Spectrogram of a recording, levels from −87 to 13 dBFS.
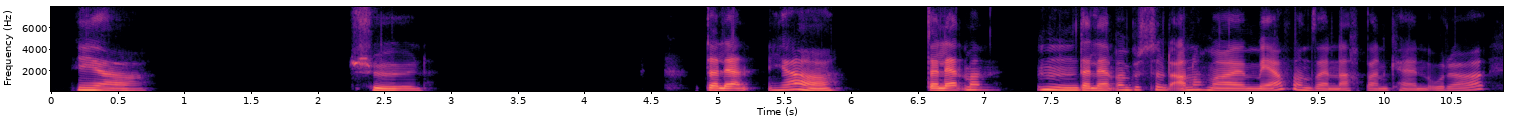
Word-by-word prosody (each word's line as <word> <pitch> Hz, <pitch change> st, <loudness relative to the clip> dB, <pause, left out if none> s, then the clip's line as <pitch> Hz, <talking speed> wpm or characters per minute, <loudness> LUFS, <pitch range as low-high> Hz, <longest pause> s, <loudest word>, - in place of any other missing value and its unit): Ja. 185 Hz, -6 st, +1 dB, 1.5 s
Schön. 175 Hz, -3 st, 0 dB, 2.1 s
Da 205 Hz, -, +7 dB
lernt 190 Hz, -1 st, +5 dB
ja. 205 Hz, -5 st, +2 dB, 0.6 s
Da 195 Hz, -, +5 dB
lernt 205 Hz, +4 st, +5 dB
man 240 Hz, -1 st, -2 dB, 0.3 s
mhm, 240 Hz, -5 st, +3 dB
da 210 Hz, -, +3 dB
lernt 195 Hz, 0 st, +2 dB
man 225 Hz, -1 st, -1 dB
bestimmt 240 Hz, 0 st, -6 dB
auch -, -, +2 dB
noch 235 Hz, +1 st, -3 dB
mal 185 Hz, -4 st, 0 dB
mehr 175 Hz, -, -1 dB
von 235 Hz, -, -5 dB
seinen 165 Hz, -3 st, -4 dB
Nachbarn 170 Hz, +1 st, -7 dB
kennen, 165 Hz, -2 st, -9 dB
oder? 185 Hz, -, -7 dB
195 Hz, 120 wpm, -20 LUFS, 175-225 Hz, 2.1 s, Da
